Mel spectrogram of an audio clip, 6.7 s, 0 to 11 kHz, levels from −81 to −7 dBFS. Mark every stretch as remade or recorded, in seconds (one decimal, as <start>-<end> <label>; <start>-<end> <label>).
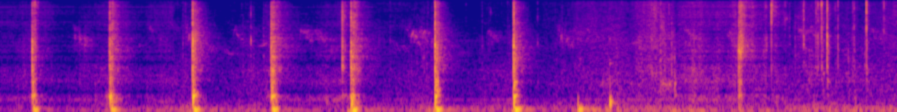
0.0-1.3 remade; 1.3-2.0 recorded; 2.0-2.8 remade; 2.8-5.1 recorded; 5.1-5.9 remade; 5.9-6.7 recorded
